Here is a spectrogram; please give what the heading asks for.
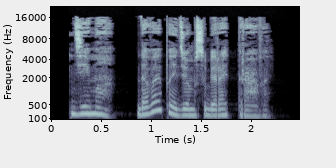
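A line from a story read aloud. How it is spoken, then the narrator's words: Forced cheerful suggestion. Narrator (Russian): выдавив из себя улыбку, предложила я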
